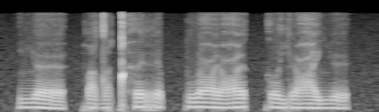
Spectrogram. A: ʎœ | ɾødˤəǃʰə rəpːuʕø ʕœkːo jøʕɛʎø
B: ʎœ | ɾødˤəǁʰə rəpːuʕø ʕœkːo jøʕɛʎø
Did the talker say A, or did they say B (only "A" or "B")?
A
